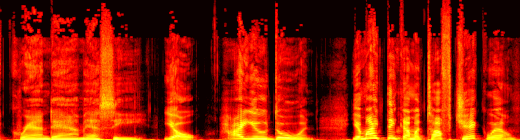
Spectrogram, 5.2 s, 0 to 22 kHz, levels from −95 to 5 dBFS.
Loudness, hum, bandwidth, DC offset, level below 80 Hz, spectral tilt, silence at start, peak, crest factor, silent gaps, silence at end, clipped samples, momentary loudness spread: -18 LUFS; none; over 20 kHz; under 0.1%; -36 dBFS; -5 dB/octave; 0.15 s; -2 dBFS; 16 dB; none; 0 s; under 0.1%; 8 LU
